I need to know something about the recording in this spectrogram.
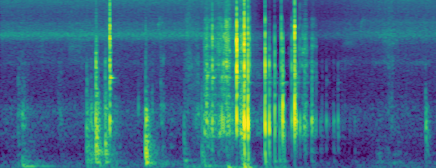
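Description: Irregular knocks, bumps and clatters against the deck of an aluminum jon boat as fishing gear and the camera are handled, loudest a little after two seconds.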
